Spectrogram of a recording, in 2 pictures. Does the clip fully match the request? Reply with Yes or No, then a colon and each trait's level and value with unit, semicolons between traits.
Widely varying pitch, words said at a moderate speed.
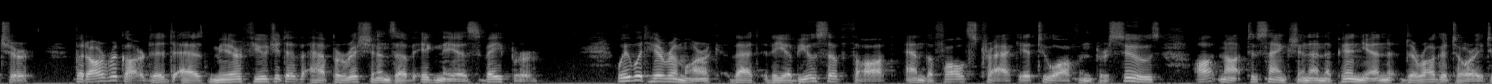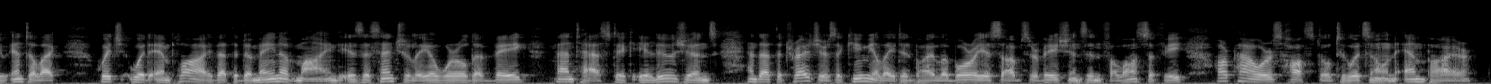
No: average, 4.5 semitones; average, 145 wpm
